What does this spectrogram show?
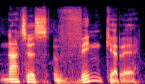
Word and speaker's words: Natus Vincere: navi's full name and want to say it correctly as in the latin uh it's actually pronounced nattus vincere okay so there you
